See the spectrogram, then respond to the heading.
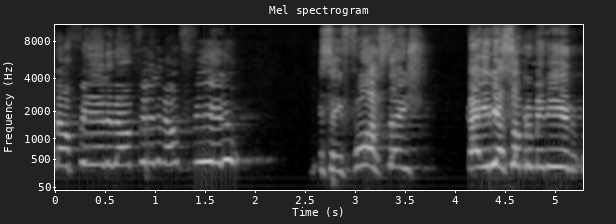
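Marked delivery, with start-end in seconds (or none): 0.0-2.0 mild desperate cry. Acted. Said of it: "começaria a gritar desesperadamente".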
